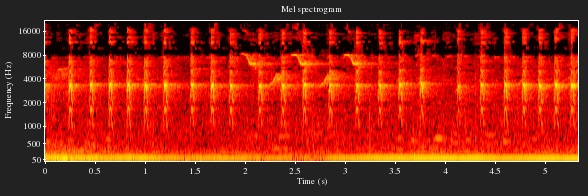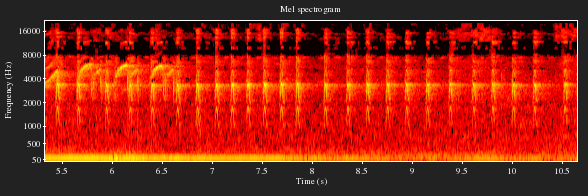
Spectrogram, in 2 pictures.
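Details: Hokkaido great spotted woodpecker (Ezo form) producing a long, fast run of crisp, clicking notes, several per second, with brief higher whistled phrases from other birds and a steady low-pitched drone behind.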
